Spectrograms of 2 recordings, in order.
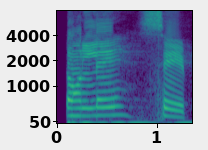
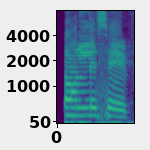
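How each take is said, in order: First: Tonle सेप drawn out slowly, syllable by syllable; slow, spelled-out name. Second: Said in the usual way. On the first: Shown as a demonstration. Teacher slowly dictating the lake name to students. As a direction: stretch out Tonle सेप so the class can follow.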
